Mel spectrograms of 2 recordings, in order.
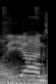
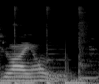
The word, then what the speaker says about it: Lion: You mean Lion? Yes. Sounds better. It's not Lion. Sounds way better. It's Lion. Leon or Lion? Leon sounds way better, bro. It's Lion.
